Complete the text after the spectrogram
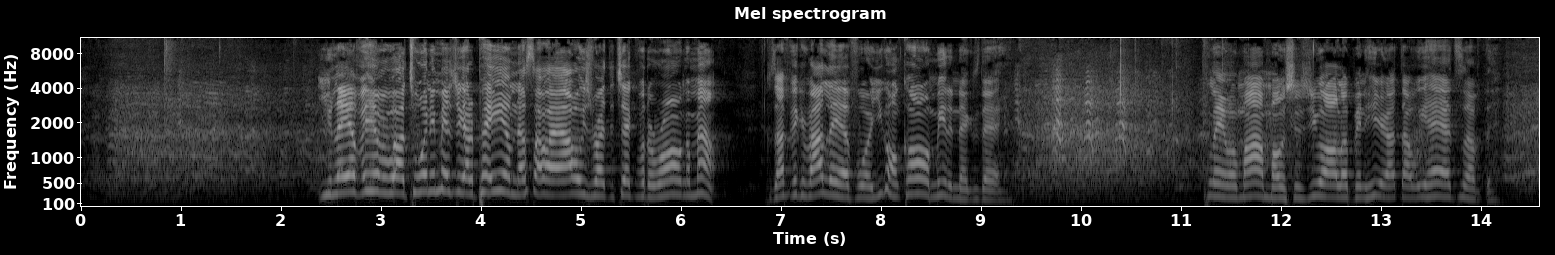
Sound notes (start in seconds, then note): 0.0 audience laughs; 9.3 audience laughs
